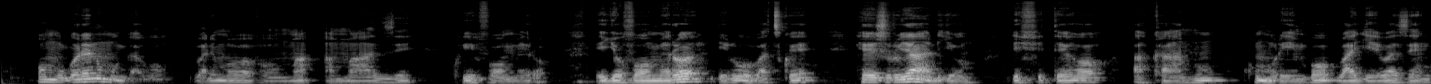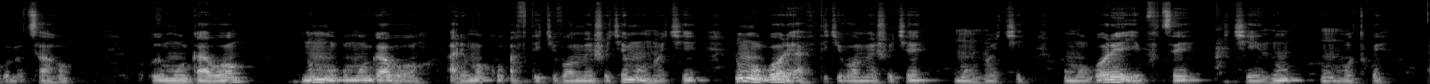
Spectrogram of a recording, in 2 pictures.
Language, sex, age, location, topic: Kinyarwanda, male, 25-35, Kigali, health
